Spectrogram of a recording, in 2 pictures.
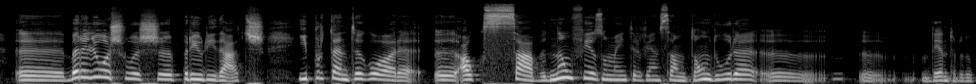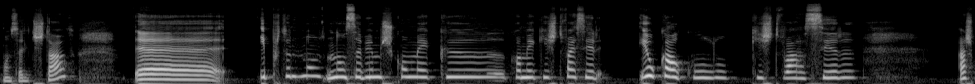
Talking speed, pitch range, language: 125 wpm, 185-245 Hz, Portuguese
